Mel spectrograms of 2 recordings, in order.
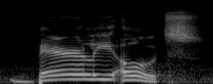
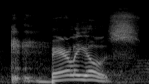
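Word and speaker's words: Berlioz: And it's pronounced Barely Oats. The last name is almost like oatsely, but it has a Z. Barely Oats. Barely Oats. So anyway, Aiden Barely Oats gonna be on tomorrow on the show playing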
